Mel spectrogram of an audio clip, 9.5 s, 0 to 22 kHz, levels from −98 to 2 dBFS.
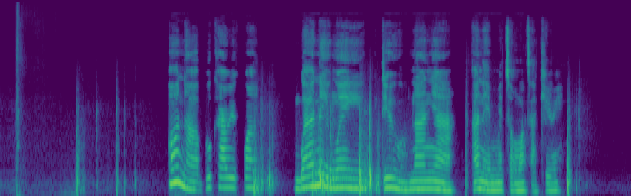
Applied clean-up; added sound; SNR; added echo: neural mask model RNNoise.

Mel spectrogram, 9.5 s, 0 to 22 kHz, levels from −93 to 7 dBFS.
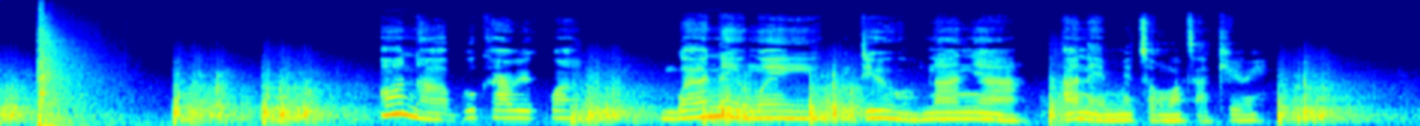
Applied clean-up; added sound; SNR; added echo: none; Gunshot, gunfire + Fireworks; 2 dB; none.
